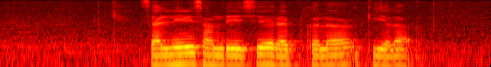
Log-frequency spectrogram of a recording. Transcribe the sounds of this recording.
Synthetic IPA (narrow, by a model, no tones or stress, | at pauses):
sælninisand̪eːɕjəɾæpkəlakijəla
